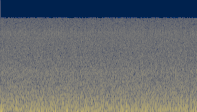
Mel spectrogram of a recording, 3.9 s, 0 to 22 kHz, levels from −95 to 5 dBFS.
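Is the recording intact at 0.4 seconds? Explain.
No. At 0.4 seconds, as throughout the speech, the sound is watery and swirly with a dulled top end. This is likely MP3 compression at a bitrate near 64 kbps: starved of bits, the encoder cuts the treble and lets weak frequency lines flicker between frames.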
